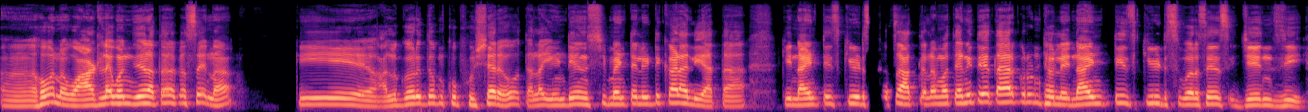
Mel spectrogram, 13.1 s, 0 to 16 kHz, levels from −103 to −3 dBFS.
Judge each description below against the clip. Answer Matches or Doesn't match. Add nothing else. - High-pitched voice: Doesn't match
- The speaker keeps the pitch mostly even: Doesn't match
